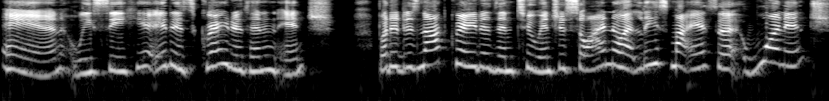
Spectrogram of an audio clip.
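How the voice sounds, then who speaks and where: A high-pitched woman with a Southern US accent, fairly slow and lively in intonation, with very even loudness. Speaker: elementary school teacher. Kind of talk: online math lesson for children. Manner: casual, encouraging.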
